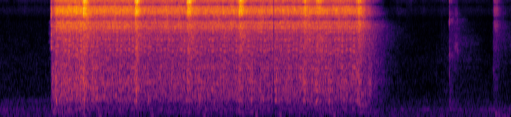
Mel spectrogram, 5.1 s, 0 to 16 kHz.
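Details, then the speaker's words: 1984 Honda CBX750, first crank after the rebuild, with plugs out and no exhaust, to circulate oil. An even whirring crank for about three seconds with no clunks; it turns over normally with spark present. "Yeah, it's cranking over okay. It doesn't sound like it is. Scared me for a second, holy shit. But everything's cranking over."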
